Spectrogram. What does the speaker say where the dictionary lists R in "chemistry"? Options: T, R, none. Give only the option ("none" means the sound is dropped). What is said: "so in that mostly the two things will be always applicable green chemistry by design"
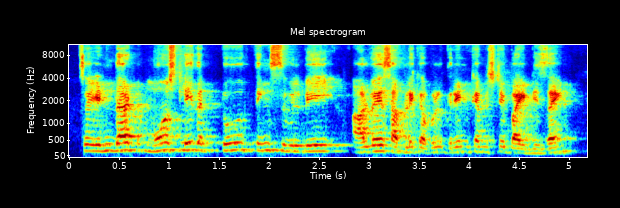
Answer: none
